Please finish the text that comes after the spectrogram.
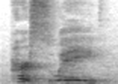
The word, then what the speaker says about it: persuade: so this pair swayed two syllables and the stress is on the second syllable persuade persuade person ID means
